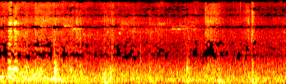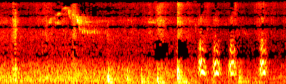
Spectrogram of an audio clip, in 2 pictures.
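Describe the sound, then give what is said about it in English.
A big Rottweiler guard dog barks over a murky, busy background, building to a quick run of loud, rhythmic barks near the end, with faint bird chirps in between. “Get in an arse full of Rottweiler gnashes.”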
